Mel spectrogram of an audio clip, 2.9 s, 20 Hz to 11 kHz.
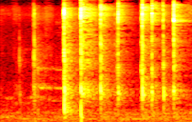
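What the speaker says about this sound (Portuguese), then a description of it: "Você pega, puxa para trás e empurra até ouvir um clique." A drill bit snapping into the chuck of a Philco PMT01 900W rotary hammer gives a string of sharp, close plastic-and-metal clicks in an uneven rhythm, with no talking.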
